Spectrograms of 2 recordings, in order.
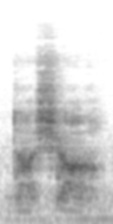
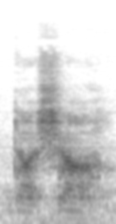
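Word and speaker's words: דשא: 이 말씀 단어도 우리 한번 이 발음으로 원어적 발음으로 한번 들어보시는 것이 의미 있으리라고 생각되어집니다. Strong's H 1876. Dasha. Dasha.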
